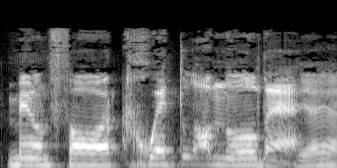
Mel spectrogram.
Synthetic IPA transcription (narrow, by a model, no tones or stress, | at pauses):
mɛʊnfɔːraχwɛdlˠɔnoːlˠdɛ̰ːj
